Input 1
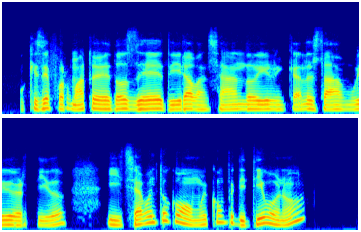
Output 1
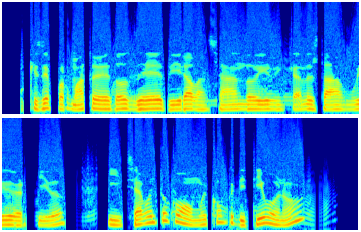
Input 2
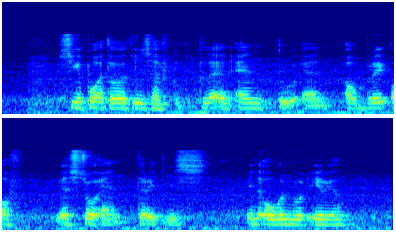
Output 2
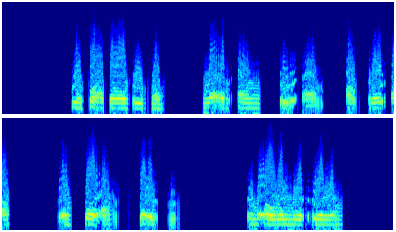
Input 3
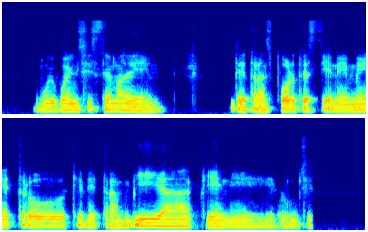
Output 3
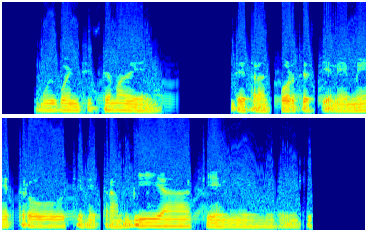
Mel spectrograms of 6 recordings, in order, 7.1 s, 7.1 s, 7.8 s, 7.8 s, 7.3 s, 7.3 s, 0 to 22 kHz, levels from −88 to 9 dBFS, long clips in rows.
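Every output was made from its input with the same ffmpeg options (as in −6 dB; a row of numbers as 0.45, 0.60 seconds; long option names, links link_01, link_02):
-filter_complex "[0:a]asplit=2[link_01][link_02];[link_02]adelay=360,highpass=300,lowpass=3400,asoftclip=type=hard:threshold=-10.5dB,volume=-20dB[link_03];[link_01][link_03]amix=inputs=2:normalize=0,afftfilt=real='re*gte(hypot(re,im),0.0224)':imag='im*gte(hypot(re,im),0.0224)':win_size=1024:overlap=0.75,acrusher=bits=5:mix=0:aa=0.5"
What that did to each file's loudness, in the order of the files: 0.0, 0.0, 0.0 LU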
